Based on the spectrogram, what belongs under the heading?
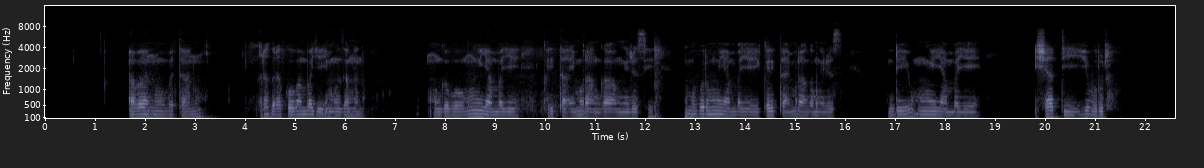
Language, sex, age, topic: Kinyarwanda, male, 25-35, health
